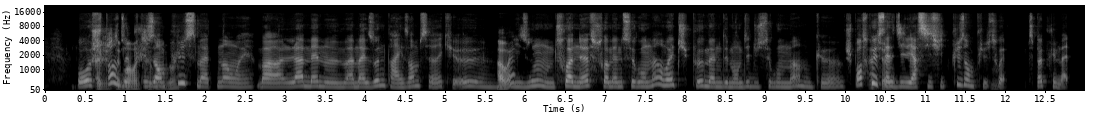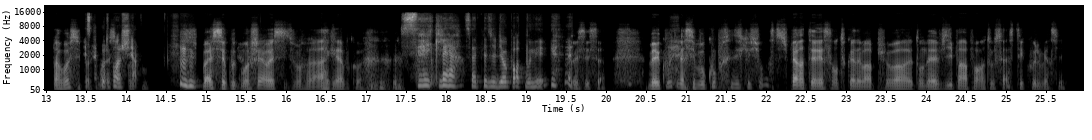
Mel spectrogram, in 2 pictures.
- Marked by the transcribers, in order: surprised: "Ah ouais ?"; chuckle; chuckle; laugh
- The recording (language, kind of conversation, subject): French, podcast, Comment choisis-tu un livre quand tu vas en librairie ?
